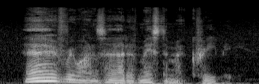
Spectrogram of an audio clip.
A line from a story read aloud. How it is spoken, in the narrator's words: Michael sighed at two people he evidently considered imbeciles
